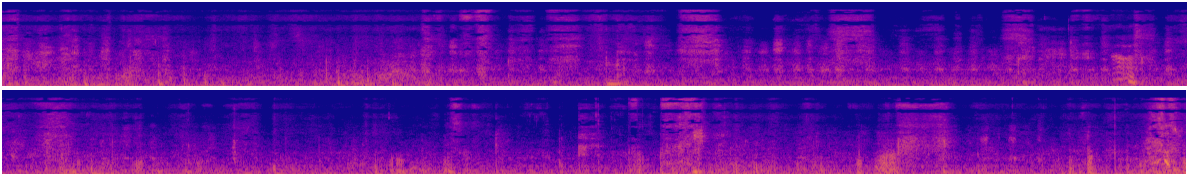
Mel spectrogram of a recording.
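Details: Dog panting, a Shih Tzu or a Pug, with quick rhythmic breathy puffs repeating steadily through the recording, mixed with faint speech and soft handling noises.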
